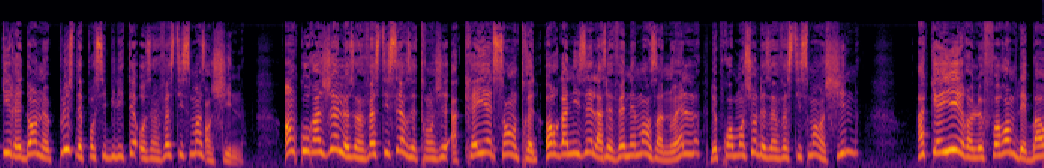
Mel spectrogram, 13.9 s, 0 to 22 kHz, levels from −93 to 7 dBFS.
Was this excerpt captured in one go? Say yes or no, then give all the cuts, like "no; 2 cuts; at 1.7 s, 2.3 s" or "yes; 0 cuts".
no; 6 cuts; at 2.7 s, 3.4 s, 6.6 s, 7.1 s, 8.0 s, 9.4 s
